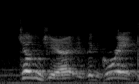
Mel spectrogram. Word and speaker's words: Zheng Jie: Today, we're going to teach you how to pronounce the name of the rising star of Chinese tennis, Zheng Jie.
